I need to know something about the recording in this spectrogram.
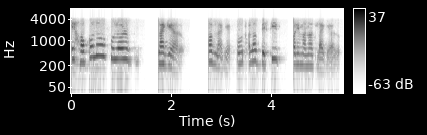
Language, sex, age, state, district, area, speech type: Assamese, female, 18-30, Assam, Kamrup Metropolitan, urban, conversation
